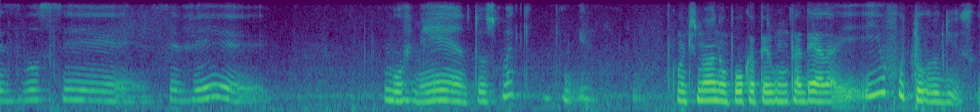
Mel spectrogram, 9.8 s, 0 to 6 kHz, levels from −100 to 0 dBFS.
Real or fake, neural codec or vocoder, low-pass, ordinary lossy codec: real; none; 5.4 kHz; Opus, 32 kbps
